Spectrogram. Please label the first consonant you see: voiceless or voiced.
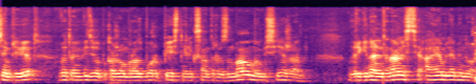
voiceless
